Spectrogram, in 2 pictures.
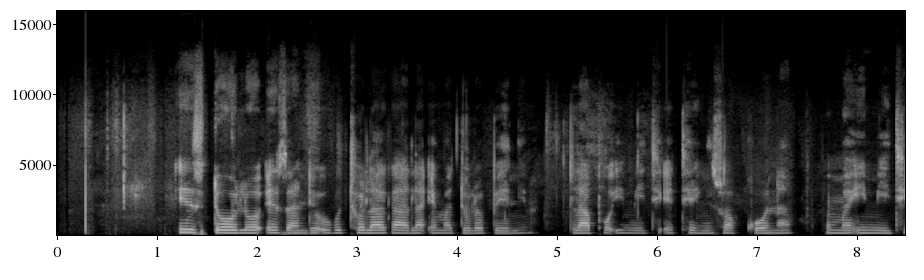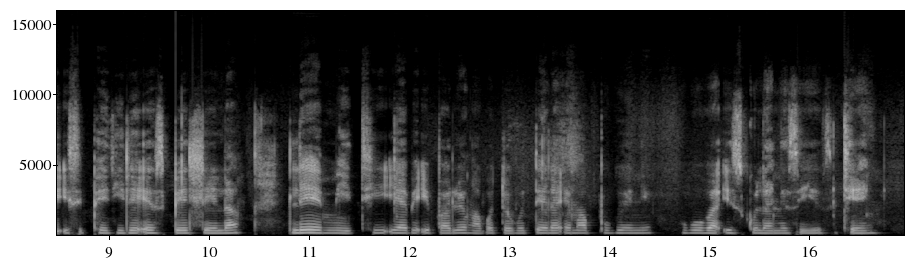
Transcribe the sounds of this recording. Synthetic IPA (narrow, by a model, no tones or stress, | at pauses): izitʼɔlɔʔɛzandʱɛuɣutʰɔlaɣalaʔɛmad̥ʱɔlɔb̥ʱeni | lapʰɔʔimitʰiɛtʰeŋiswakʰɔna | umaʔimitʰiʔisipʰelilɛʔezib̥ʱɛɮɛlalɛmitʰiijaβɛʔib̥ʱalwɛŋaβɔd̥ʱɔɣɔtʼɛlaʔɛmab̥ʱuɣwini | uɣuβaʔizi̥ɣʰulanɛzizitʰeːŋɛ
